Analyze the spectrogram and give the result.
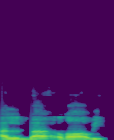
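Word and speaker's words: البغوي: albagwi nama beliau e jadi membacanya adalah albawi bnya dikasih harakat fathah gnya juga di harakat fathah nama beliau adalah Al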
